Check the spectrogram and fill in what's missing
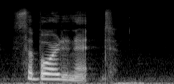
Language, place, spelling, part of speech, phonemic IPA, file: English, California, subordinate, verb, /səˈbɔɹdɪneɪt/, En-us-subordinate.ogg
- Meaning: To make subservient or secondary.: 1. To embed (a clause) into another clause that is the main one 2. To make of lower priority in order of payment in bankruptcy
